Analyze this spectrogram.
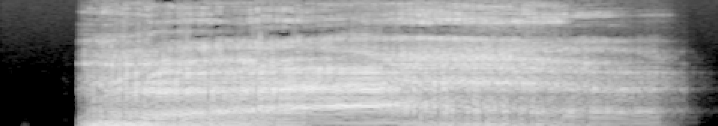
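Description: A chained dragon roars at a spreading alchemical mist, a deep, rasping, growling roar that stays loud and steady for about four seconds before tapering off, heard alone without talk.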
